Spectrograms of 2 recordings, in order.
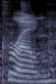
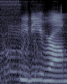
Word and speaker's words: Chrom: then you saved us Chrome's name is pronounced Chrome and not CD ROM like Chrome okay chome there we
